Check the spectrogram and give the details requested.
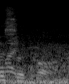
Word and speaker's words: Issachar: Issachar.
